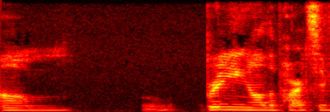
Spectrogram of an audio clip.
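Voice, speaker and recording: Somewhat breathy, a woman talks in a fairly low voice with ordinary pitch variation. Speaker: tarot reader. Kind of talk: tarot reading. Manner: mumbling at times; halting, many fillers.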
